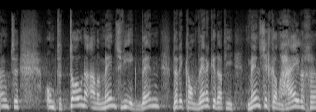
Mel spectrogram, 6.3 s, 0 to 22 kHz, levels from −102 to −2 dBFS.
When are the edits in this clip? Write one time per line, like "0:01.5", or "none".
none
